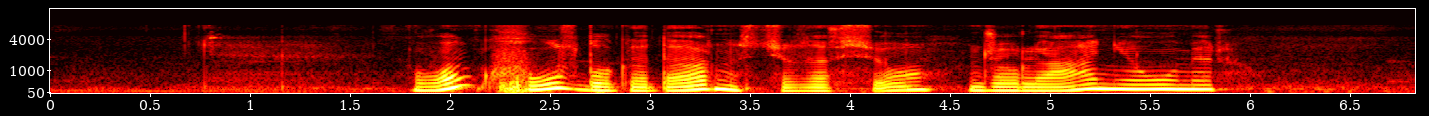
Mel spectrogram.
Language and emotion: Russian, neutral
